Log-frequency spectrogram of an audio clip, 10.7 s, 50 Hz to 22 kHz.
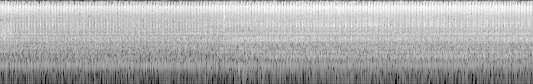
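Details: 2011 Skoda Fabia 1.4, cold engine at idle. A regular light metallic knock, about 160 a minute. A tensioner roller replacement did not help; piston group replacement under warranty cured it.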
